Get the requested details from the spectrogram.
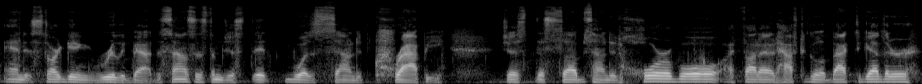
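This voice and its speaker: A young man casually telling a rambling story, animated and full of "I'm like" and "right?". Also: mid-range voice. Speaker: vlogger.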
